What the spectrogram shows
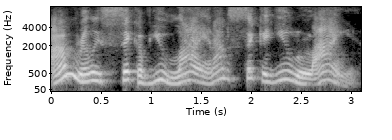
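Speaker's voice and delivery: put-on theatrical, overblown, dramatic tone with swooping pitch. Retelling a reality show quarrel where Ashley accuses Stacy: imitating someone being dramatic. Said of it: "you are being so dramatic right now".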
